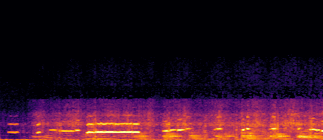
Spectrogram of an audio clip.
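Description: A bright whistled melody of short and sustained notes rises and falls over a steady hiss, as in an old scratchy recording, with accompaniment faintly beneath it.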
